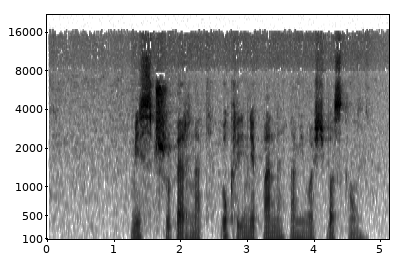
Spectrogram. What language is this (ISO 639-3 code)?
pol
